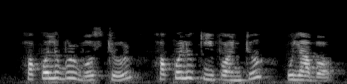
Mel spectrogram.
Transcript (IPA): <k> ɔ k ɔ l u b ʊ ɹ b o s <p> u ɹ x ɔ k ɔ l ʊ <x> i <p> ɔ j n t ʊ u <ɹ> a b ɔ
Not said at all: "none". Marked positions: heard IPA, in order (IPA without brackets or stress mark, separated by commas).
x, t, k, p, l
